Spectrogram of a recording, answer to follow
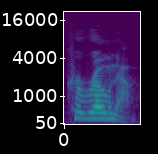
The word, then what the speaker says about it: Corona: So the name of the virus and the beer is Corona. We start with a k sound, then it's a schwa, k, ro, o as in go, coro, and then n, corona.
